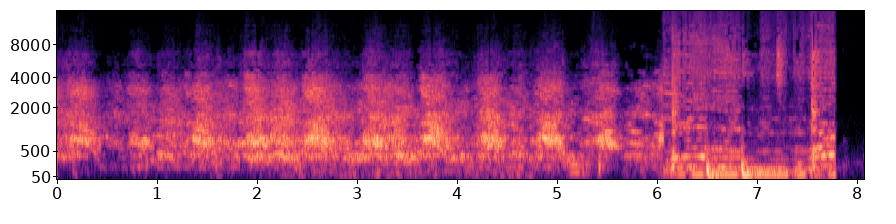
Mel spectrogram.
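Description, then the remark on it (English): A large crowd chants loudly in a steady rhythmic pattern for several seconds, then a burst of harsher, brighter noise takes over near the end before cutting off abruptly. “And then you hear them chanting.”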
